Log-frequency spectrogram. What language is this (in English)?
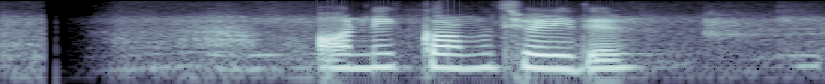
Bangla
